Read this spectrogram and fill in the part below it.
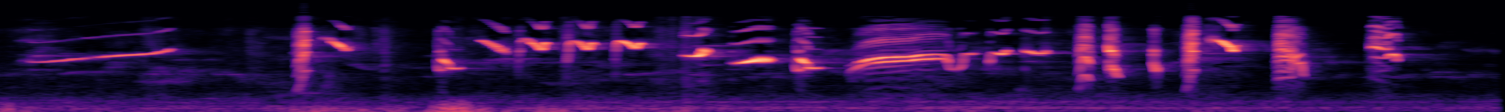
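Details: Oriental magpie-robin song used to provoke a slow-to-respond bird into a quick reply: varied bright whistles, rising and falling slurred notes and sharp clicks in quick succession, with a faint low hum beneath.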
